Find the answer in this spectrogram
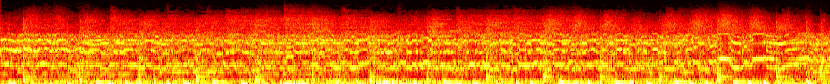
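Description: Rock band playing live in an instrumental passage: electric guitar lines that bend and waver in pitch over bass and drums, with steady cymbal hits.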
